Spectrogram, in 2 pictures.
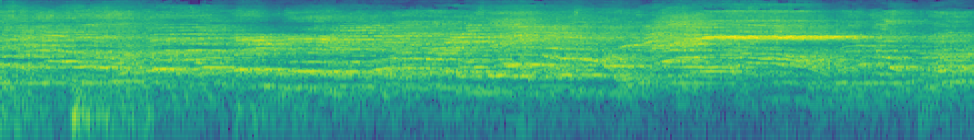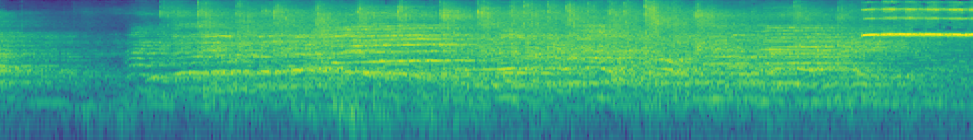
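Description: A crowd of spectators shouts encouragement in a large echoing hall.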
